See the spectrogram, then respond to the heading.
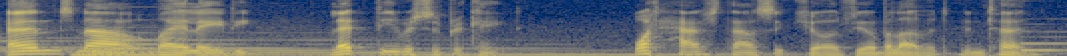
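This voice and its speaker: A man's voice: on the low side, sing-song, normal speed. A man doing a solemn fae wedding officiant. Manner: ceremonial, archaic address. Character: formal male wedding officiant at a fae court. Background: music.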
